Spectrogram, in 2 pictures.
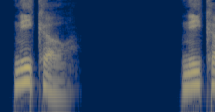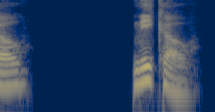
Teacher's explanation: To pronounce it correctly, emphasize the first syllable N-E-E and then the second syllable K-O.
